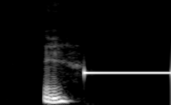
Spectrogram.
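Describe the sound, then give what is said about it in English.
A short burst of a voice is abruptly cut off by a loud, steady, high-pitched censor bleep replacing swearing in an edited broadcast, holding a single flat tone for about a second until the end. “I have to edit all the swearing out, believe it or not. It gets replaced by a beep.”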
